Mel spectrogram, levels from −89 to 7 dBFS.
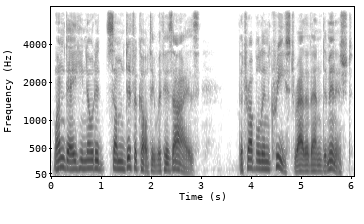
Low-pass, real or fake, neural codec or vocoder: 7.2 kHz; real; none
